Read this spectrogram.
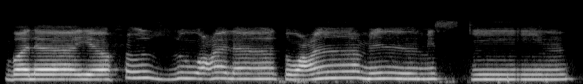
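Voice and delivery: slow, drawn-out Quranic chant; Quran recitation. Shown as a demonstration. Teacher reciting the verse for students, slow chant. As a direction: recite each word slowly, holding the long vowels.

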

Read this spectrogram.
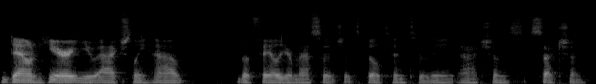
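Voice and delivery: usual speaking voice

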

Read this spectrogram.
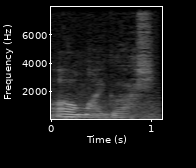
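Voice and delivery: ordinary delivery

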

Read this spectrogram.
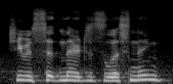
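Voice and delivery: ordinary talk

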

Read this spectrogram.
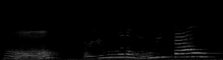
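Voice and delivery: put-on high, cooing baby talk; a tender tease; cooing teasing mom. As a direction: coo it at a sulking child. Mom cooing at sad son.

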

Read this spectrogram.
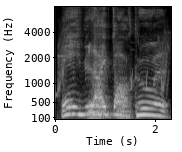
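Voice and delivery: loud, slow indignant yell; indignant shout. Real, not acted. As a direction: shout back that you're calm. Answers game hint angrily.

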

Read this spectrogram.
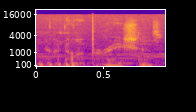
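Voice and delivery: breathless whispered no to surgery; whispered refusal. Retold or imitated. Father refusing a brain operation.

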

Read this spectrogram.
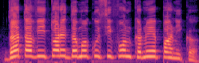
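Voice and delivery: high, loud character voice; bantering friend. Acted. Friend bantering back in story.

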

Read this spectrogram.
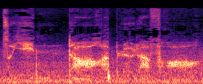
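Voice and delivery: hushed whisper so nobody wakes; whispering on the phone. Real, not acted. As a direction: whisper softly, others are asleep. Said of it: "Ich muss leise sein".

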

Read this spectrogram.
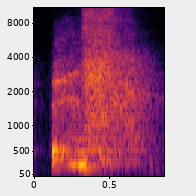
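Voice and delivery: sudden cough; a single real cough. Real, not acted. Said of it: "it's coming".

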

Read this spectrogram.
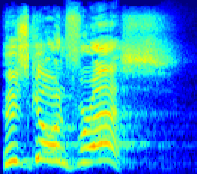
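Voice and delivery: slow, eager call to the army; David calling out for a hero; eager challenge. Retold or imitated. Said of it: "And David's like".

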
